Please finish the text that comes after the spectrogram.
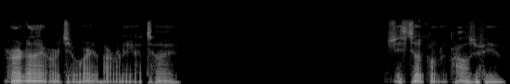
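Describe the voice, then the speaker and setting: A man's voice: deep voice, flat delivery, fast, gravelly, husky, no room sound, full character voice. A man voicing an earnest, bewildered young male friend in a visual novel, plain and conversational, with music behind. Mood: earnest, puzzled.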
